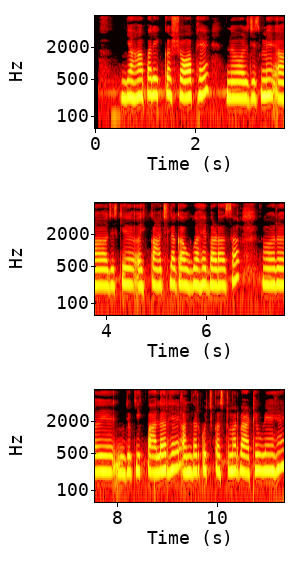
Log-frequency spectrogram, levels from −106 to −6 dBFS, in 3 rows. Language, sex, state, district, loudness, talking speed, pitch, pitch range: Hindi, female, Bihar, Purnia, -31 LUFS, 145 wpm, 230 Hz, 225-245 Hz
